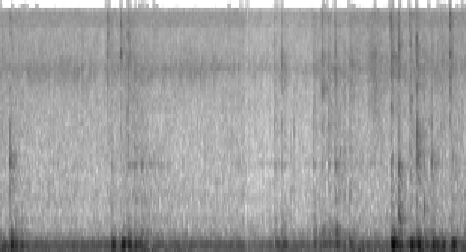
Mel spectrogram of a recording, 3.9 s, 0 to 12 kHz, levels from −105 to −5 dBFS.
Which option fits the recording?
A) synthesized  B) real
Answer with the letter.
B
